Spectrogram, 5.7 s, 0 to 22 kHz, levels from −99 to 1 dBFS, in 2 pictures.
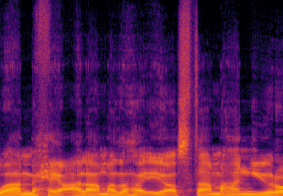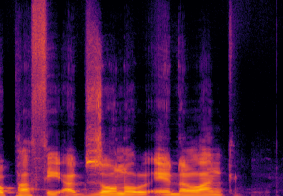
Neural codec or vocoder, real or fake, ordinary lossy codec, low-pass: codec, 44.1 kHz, 3.4 kbps, Pupu-Codec; fake; none; none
